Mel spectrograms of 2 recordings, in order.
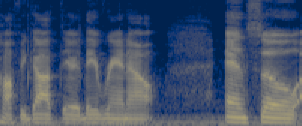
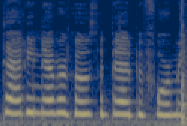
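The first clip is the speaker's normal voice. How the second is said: put-on worried little girl. Daughter asking mom about dad, high worried child voice. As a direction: ask like a worried small child.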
